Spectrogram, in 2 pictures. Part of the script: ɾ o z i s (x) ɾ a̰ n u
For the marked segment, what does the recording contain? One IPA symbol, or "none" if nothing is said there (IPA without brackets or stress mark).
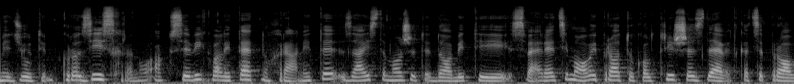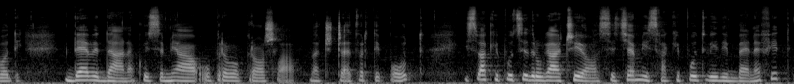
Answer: x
